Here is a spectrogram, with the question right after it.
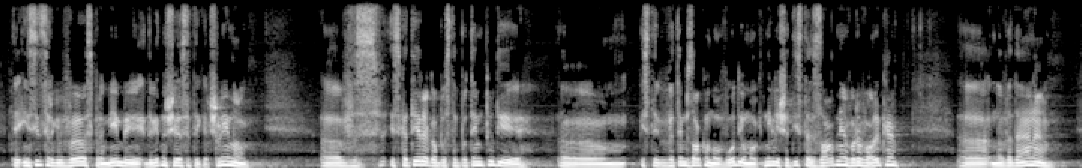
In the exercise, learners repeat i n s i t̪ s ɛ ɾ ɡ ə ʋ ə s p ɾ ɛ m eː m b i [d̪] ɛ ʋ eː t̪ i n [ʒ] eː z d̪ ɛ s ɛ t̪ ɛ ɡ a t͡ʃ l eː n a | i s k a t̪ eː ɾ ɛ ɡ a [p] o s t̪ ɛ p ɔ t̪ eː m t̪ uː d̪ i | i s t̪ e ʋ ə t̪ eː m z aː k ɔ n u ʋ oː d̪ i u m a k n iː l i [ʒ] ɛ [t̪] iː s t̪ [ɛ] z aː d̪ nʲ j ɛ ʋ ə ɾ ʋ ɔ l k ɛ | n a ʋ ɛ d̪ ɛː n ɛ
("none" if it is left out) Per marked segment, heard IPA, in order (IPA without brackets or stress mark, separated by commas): d̪, ʃ, b, ʃ, t̪, ɛ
